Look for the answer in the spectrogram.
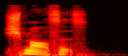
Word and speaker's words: Schmaltz's: Say it like you're supposed to. – Schmaltz's. – There you go.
